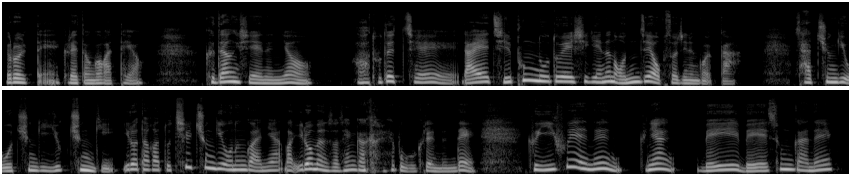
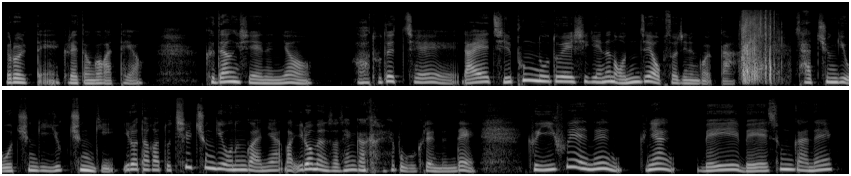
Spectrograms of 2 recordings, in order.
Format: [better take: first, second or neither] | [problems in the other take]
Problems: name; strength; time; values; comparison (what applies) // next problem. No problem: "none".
first | footsteps; loud; at 7.5 s; peak 2 dB above the speech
